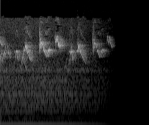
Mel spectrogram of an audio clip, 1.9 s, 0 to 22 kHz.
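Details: A blue grosbeak at Bosque del Apache on 18 July 2013 sings a quick, rich warble of sliding high notes, rising and falling for about a second and a half before stopping abruptly.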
